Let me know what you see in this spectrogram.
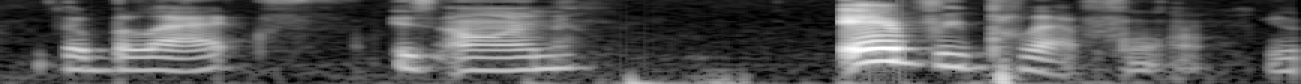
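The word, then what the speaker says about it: Blax: is every everywhere everywhere but it's spelled b l a x black b l a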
